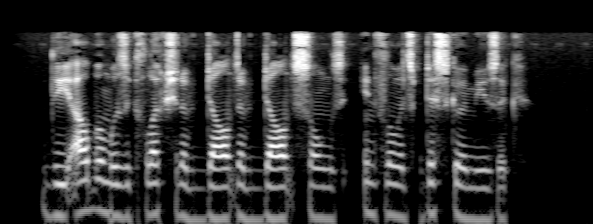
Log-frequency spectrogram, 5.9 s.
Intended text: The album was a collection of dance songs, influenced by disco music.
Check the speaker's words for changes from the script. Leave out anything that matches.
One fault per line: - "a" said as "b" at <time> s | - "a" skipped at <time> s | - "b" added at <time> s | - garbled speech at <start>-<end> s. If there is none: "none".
- "of dance" added at 2.4 s
- "by" skipped at 4.2 s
